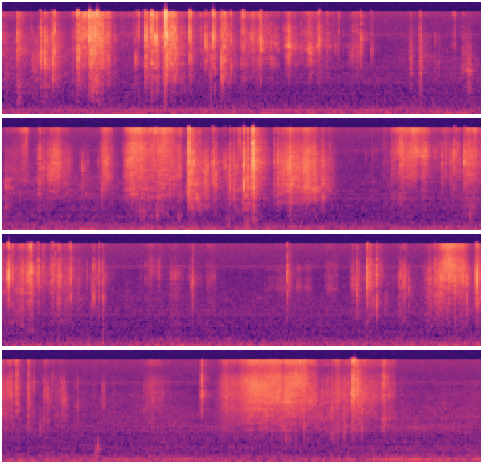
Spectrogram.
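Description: Thin plastic packaging and a matte screen-protector film crinkling and rustling as they are handled, in irregular bursts with small clicks.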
